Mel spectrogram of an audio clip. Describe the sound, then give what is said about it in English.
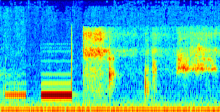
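Two steady electronic touch-tone beeps from a phone keypad, a short one followed by a longer, louder one, then faint hiss and soft clicks as the call connects. “All right, so now we're going to go ahead and call”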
